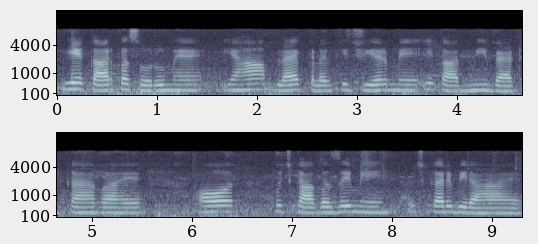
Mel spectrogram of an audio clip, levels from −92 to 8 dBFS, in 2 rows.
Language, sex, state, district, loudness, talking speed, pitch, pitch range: Hindi, female, Uttar Pradesh, Budaun, -22 LUFS, 155 wpm, 205 Hz, 195-220 Hz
